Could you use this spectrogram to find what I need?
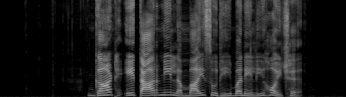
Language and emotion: Gujarati, neutral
